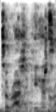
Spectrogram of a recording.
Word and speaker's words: Taraji P. Henson: How do you pronounce her name? Taraji P. Henson.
